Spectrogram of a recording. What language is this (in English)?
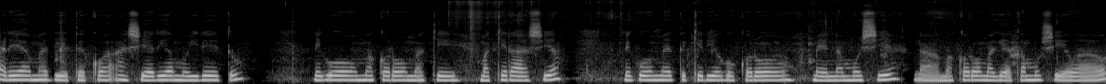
Kikuyu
